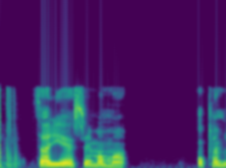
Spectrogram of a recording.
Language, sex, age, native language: Icelandic, male, 12, Icelandic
